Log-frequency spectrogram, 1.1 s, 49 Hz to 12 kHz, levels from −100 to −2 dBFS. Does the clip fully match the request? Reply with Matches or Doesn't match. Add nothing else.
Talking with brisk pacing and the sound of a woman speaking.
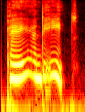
Doesn't match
